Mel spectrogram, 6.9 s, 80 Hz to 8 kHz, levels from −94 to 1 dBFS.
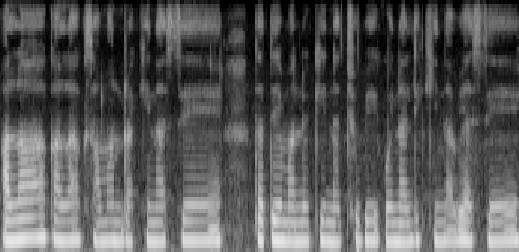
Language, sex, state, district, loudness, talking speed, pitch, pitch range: Nagamese, female, Nagaland, Kohima, -19 LUFS, 115 wpm, 180 Hz, 170-185 Hz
